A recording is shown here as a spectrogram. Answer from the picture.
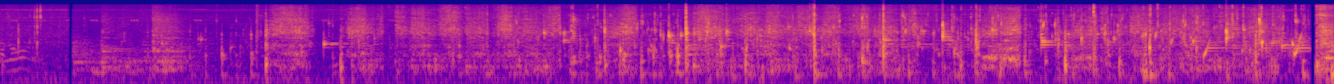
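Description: Cooking oil poured from a bottle into a hot wok, trickling and crackling, the crackle growing louder from a few seconds in.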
